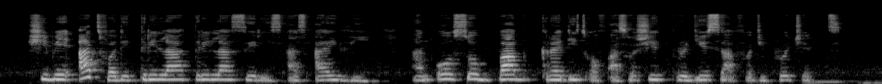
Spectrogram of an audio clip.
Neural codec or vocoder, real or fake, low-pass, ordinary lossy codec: none; real; 10.8 kHz; none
